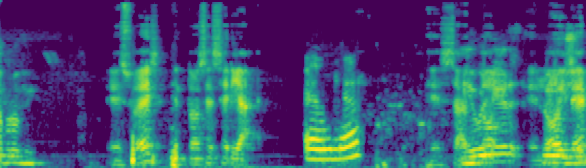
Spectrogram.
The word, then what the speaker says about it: Euler: Como fuera en español, pero este señor es suizo y se pronuncia Euler, ¿cierto?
